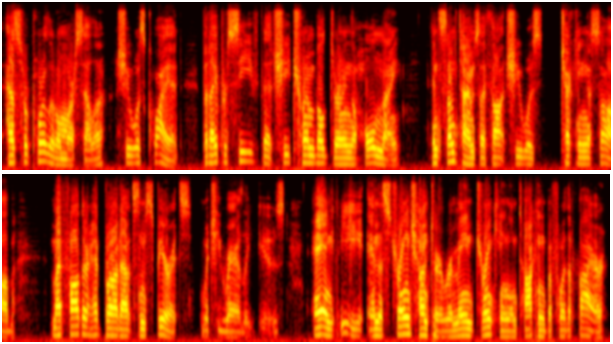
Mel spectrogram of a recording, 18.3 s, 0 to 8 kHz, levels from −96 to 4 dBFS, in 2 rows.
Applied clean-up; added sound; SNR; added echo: neural diffusion model UNIVERSE++.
